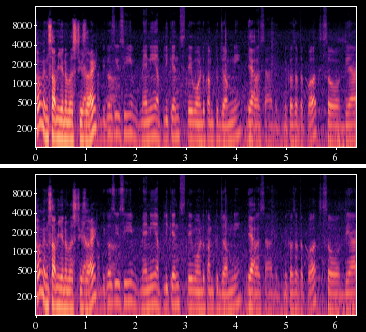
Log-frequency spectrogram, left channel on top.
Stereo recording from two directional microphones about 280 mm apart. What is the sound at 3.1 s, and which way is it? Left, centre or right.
Speech, left.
